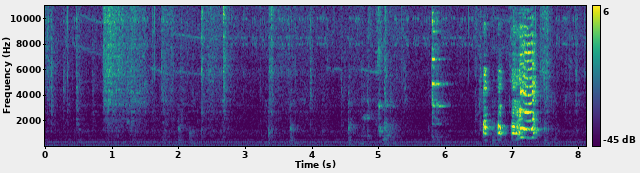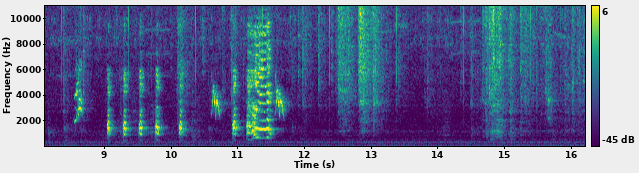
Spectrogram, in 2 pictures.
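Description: Chicken clucking in a few short runs of quick clucks, the loudest near the middle, over a steady low hum.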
